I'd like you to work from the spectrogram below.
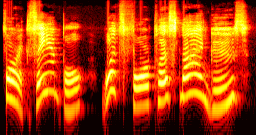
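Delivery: high, showy little-duck voice; Thistle's quizzing voice. A narrator's reading. Thistle quizzing Goose, high showy voice. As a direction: quiz in a high, challenging voice. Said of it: "she asked".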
